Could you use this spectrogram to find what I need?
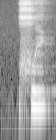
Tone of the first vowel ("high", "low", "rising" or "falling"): high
